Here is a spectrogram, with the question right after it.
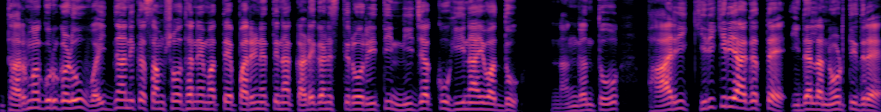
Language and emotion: Kannada, angry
